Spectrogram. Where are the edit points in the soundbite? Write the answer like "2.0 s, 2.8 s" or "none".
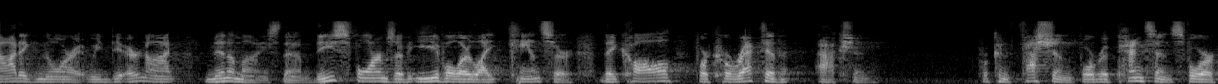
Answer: none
